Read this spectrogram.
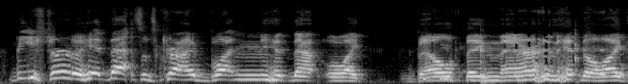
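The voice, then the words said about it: Imitates a generic YouTuber voice. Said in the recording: “I'm gonna impersonate every YouTuber ever except us.”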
